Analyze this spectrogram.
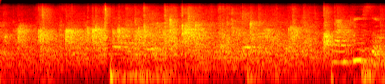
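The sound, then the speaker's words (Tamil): An audience applauds after a speech at a school event, with sustained, dense clapping throughout and voices heard over it. “பலத்த கரகோஷத்தை உங்கள் மூலம் வழங்குமாறு கேட்டுக்கொண்டு”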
